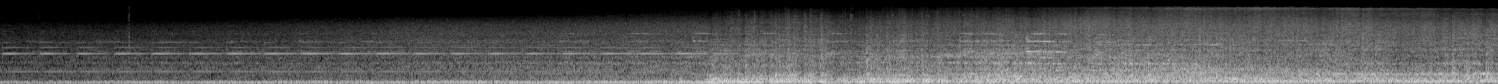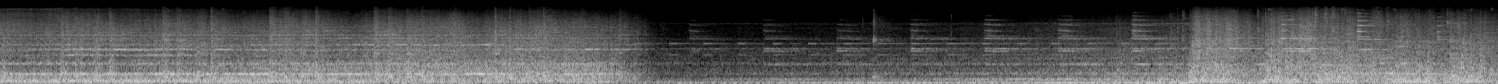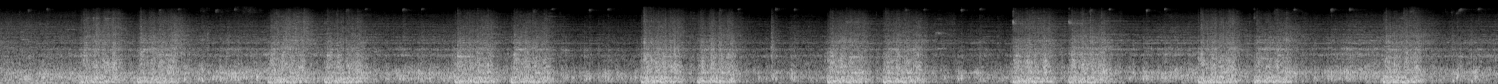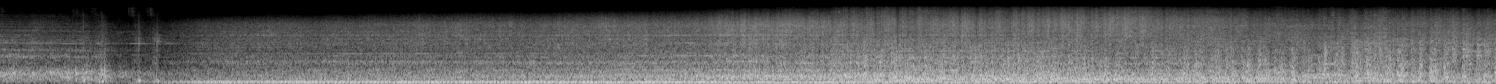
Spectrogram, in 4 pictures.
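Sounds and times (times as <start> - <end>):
train rumble: 0.0 - 59.9
train wheels clickety-clack: 7.0 - 21.5, 26.2 - 46.7, 51.9 - 59.9.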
